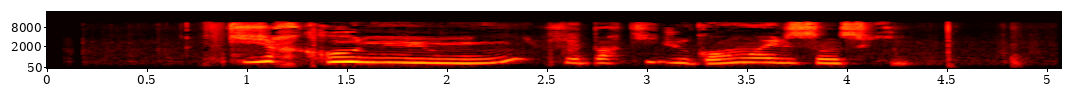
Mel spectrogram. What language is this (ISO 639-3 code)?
fra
